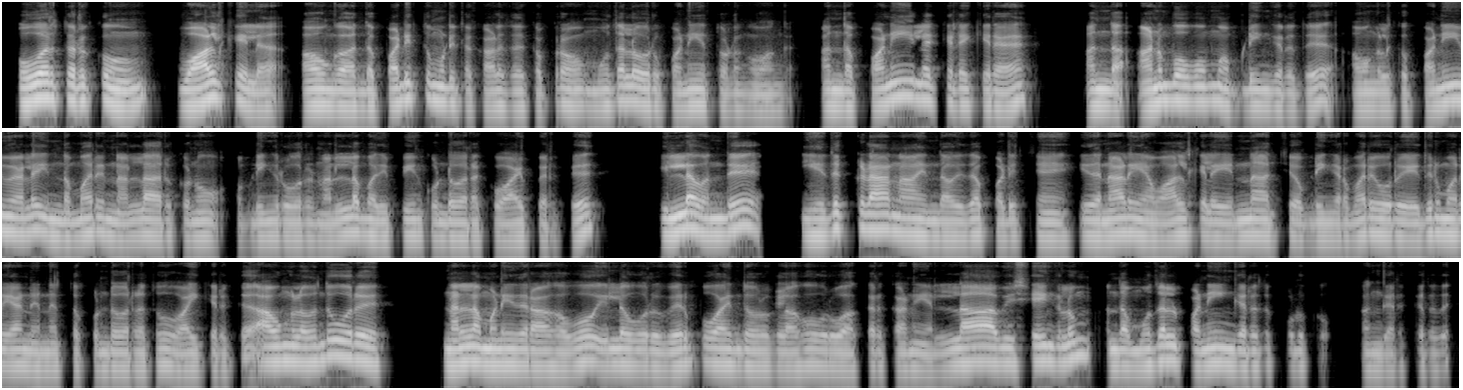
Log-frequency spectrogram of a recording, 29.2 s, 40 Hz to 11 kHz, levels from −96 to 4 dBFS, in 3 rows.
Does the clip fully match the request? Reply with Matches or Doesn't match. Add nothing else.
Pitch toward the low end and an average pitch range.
Matches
